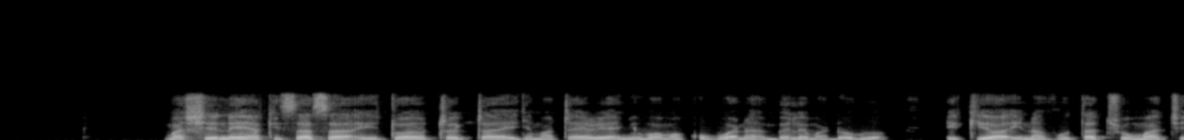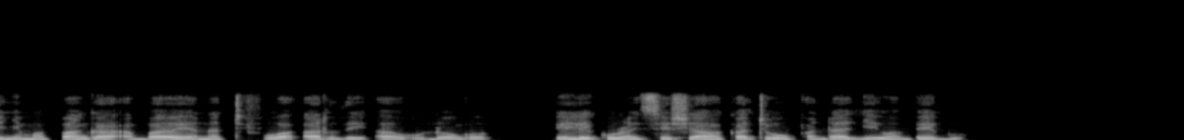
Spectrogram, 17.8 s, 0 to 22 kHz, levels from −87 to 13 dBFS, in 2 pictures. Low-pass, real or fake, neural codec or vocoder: 7.2 kHz; fake; codec, 16 kHz, 4 kbps, FunCodec, trained on LibriTTS, 50 frames a second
